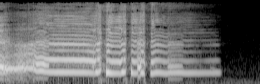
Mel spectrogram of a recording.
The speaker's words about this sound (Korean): 지금까지는 실개천처럼 이을락말락하던 손녀의 울음소리가 갑자기 벽계수처럼 터져오른다. 방 안의 어둠을 갈기갈기 찢는 그 울음소리엔 분명 그 어떤 원망과 항변이 울리고 있었다.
